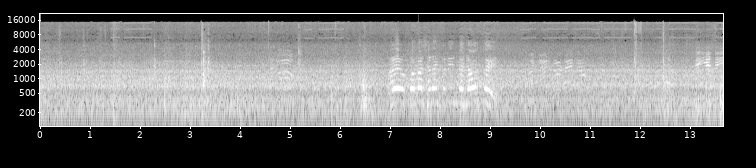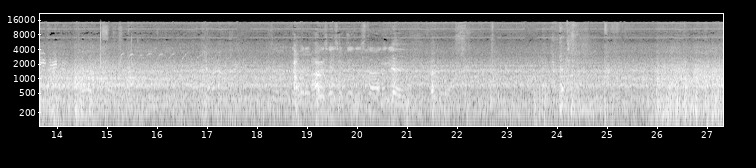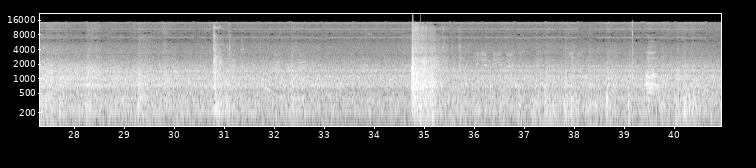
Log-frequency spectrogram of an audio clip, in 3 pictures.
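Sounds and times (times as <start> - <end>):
crane diesel engine running: 0.0 - 40.9
workers calling out: 0.4 - 26.0, 28.9 - 40.9.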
